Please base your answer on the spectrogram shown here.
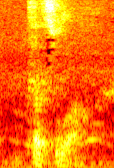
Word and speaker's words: Tetsuya: Say it like Tetsuo. No, Tetsuya.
